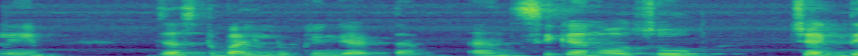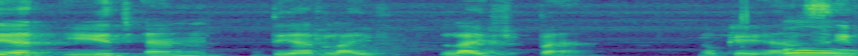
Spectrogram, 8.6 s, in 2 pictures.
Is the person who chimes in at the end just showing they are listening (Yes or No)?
Yes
